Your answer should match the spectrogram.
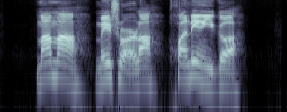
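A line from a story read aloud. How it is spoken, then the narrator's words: Child shouting to mother. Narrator (Chinese): 冲着他妈大喊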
